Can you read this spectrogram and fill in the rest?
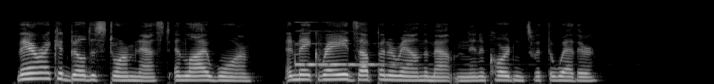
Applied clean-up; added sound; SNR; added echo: classical method log-MMSE.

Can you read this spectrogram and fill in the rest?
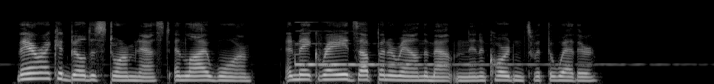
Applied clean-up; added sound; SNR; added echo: none; Bell; 15 dB; none.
